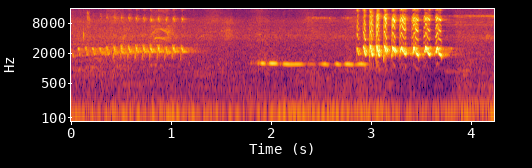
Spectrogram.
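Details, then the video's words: Yellow-vented bulbul lure call meant to draw other bulbuls: a steady low whistle, then a loud rapid rattling chatter of about a dozen harsh notes over a constant low engine-like hum. "TONTON SUARA PANCINGAN BURUNG TRUCUKAN❗TRUCUKAN PASTI NYAUTTTTT❗"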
